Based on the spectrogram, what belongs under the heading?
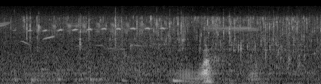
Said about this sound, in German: Was ist denn das für ein fürchterlicher Platterregen? Nanu, vorne regnet es ja überhaupt nicht.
